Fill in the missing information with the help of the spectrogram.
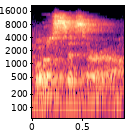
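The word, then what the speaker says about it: Locicero: And I never am confident that I pronounced Craig's name, his last name, right? Lucicero? Los Cicero.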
